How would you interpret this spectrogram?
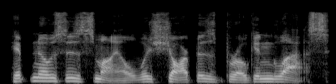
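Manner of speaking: ordinary delivery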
